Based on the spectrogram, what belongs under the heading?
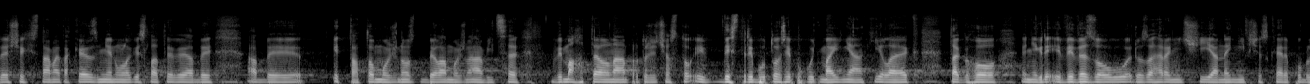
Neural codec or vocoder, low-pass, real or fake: vocoder, 44.1 kHz, 128 mel bands every 512 samples, BigVGAN v2; 10.8 kHz; fake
